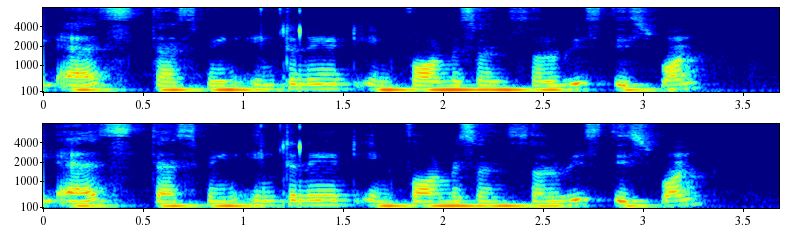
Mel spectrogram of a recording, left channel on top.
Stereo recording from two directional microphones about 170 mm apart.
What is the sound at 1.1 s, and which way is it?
Speech, centre (ahead or behind).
